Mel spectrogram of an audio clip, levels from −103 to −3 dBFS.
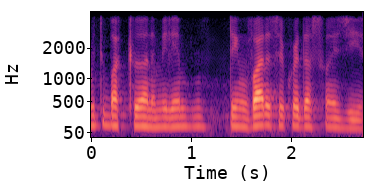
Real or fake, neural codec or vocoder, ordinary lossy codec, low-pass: fake; codec, 24 kHz, 1.2 kbps, DualCodec; none; 3.6 kHz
